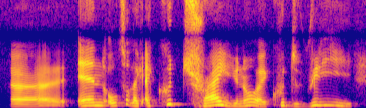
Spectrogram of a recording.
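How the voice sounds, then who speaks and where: The speaker talks in a French accent with ordinary pitch variation. The background is quiet. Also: woman. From France. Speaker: musician. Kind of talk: interview. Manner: halting.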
